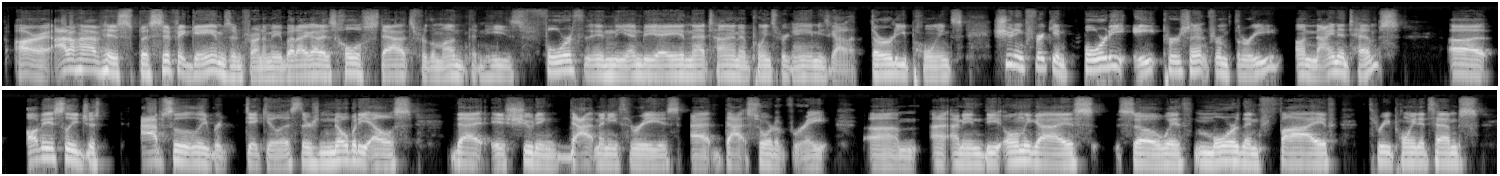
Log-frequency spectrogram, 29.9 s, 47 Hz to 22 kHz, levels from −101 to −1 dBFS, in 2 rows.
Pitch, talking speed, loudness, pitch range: 110 Hz, 160 wpm, -20 LUFS, 105-125 Hz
